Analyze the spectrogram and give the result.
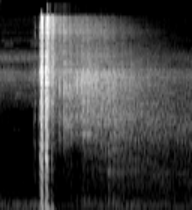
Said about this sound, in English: Coming off of the table, and fire when you're ready.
